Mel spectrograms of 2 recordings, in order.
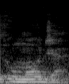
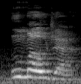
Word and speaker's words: umoja: meaning for that the actual swahili word is umoja exactly so it's and that represents unity and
